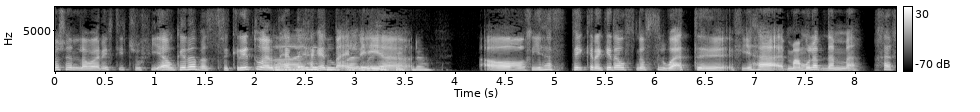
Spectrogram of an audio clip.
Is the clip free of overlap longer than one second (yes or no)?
no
